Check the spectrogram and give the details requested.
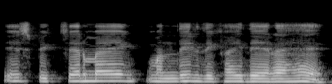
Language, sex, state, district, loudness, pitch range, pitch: Hindi, male, Gujarat, Valsad, -18 LUFS, 140-155 Hz, 145 Hz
